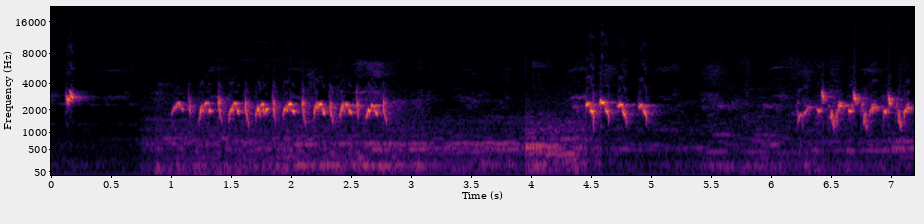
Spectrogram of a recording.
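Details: Fast rolling wild song of a sooty-headed bulbul, used to make captive birds sing; one single note, then a rapid string of bubbly notes, followed by two shorter chattering bursts after quiet gaps.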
